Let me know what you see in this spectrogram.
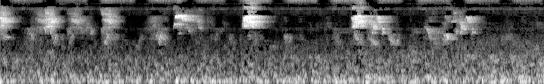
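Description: Birds chirping and calling: a run of short, high calls about once a second, the loudest about three and a half, five and seven seconds in. Underneath, a faint, very high pulsing that repeats at an even pace.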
